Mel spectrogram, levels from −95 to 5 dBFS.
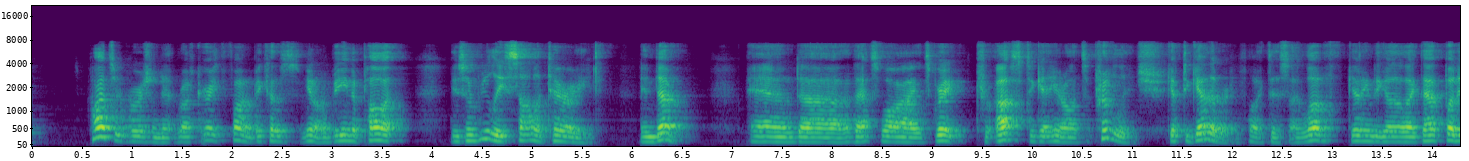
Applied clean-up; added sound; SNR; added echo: neural mask model DeepFilterNet 3.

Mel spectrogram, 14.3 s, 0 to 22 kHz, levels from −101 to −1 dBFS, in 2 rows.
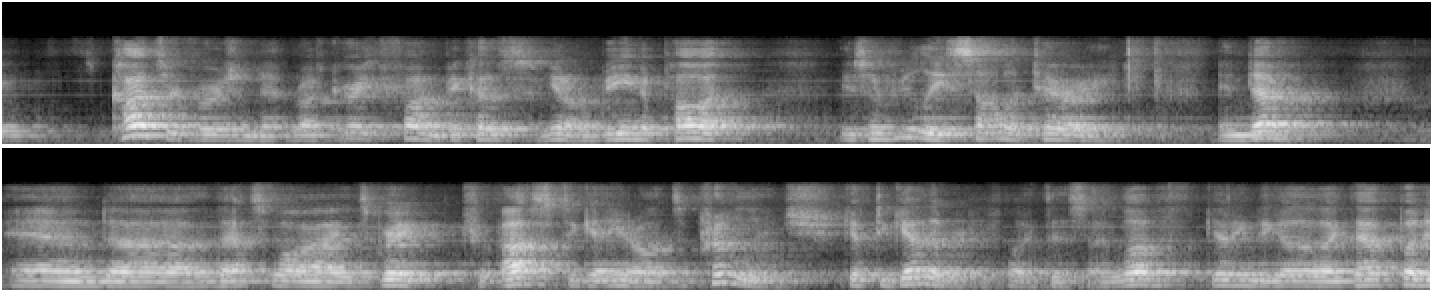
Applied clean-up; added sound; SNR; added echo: neural separator model SepFormer DNS4.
